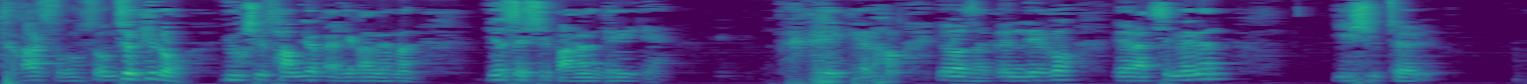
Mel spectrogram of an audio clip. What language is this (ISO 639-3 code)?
kor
